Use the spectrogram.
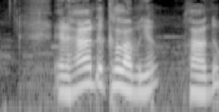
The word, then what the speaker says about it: Honda: In Honda, Colombia, Honda, which rhymes with Anaconda, a woman inserted a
